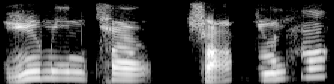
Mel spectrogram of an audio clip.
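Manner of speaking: Count Chocula voice. Acted. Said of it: "we're not doing Count Chocula".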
